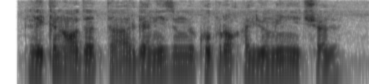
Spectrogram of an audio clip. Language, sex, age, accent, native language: Uzbek, male, 18-24, Sirdaryo, Uzbek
